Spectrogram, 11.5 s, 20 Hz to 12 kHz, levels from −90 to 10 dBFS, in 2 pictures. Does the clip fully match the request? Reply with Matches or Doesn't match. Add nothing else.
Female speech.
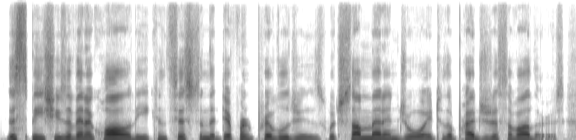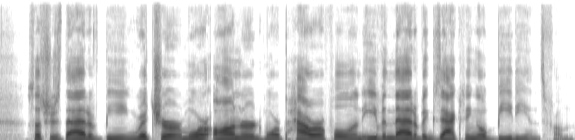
Doesn't match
